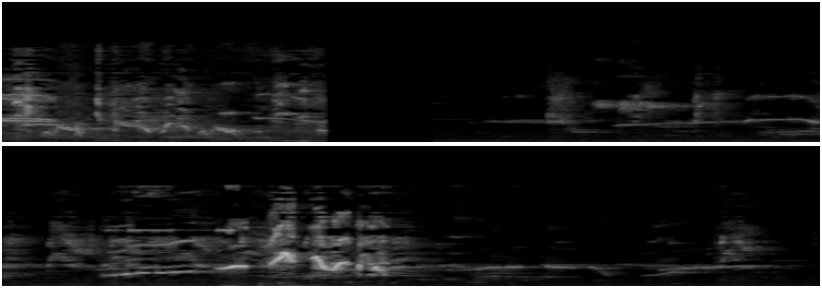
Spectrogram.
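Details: Kacer, the oriental magpie-robin, in a masteran recording: a short burst of tangled, chattering notes, a brief silence, then long thin whistles rising into a loud, warbling flourish.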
